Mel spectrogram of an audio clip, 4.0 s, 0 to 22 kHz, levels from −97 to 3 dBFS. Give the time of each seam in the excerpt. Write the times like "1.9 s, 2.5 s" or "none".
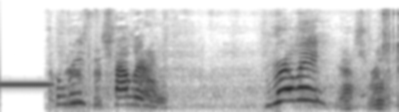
none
